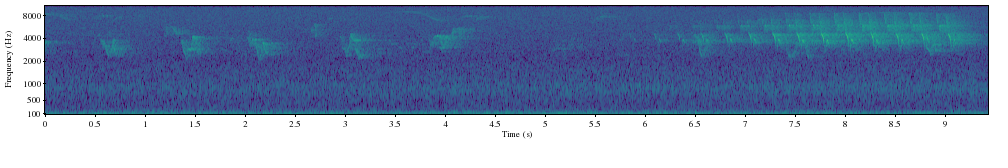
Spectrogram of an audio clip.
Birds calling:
Ovenbird (Seiurus aurocapilla), Red-eyed Vireo (Vireo olivaceus)

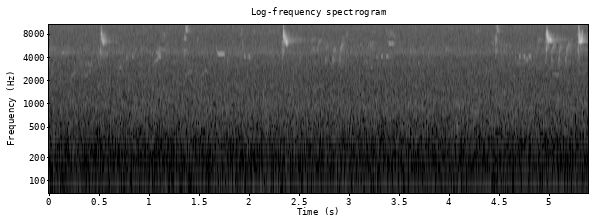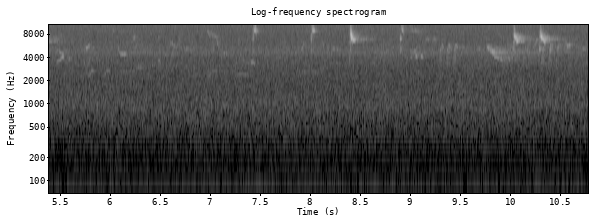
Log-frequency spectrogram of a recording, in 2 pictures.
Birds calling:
Rufous-capped Warbler (Basileuterus rufifrons)

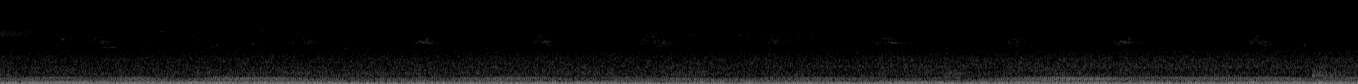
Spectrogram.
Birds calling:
Gray Catbird (Dumetella carolinensis), Red-eyed Vireo (Vireo olivaceus), Common Yellowthroat (Geothlypis trichas)

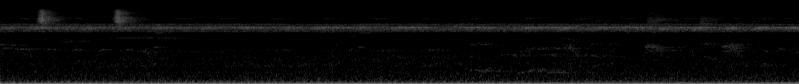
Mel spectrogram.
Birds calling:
Hauxwell's Thrush (Turdus hauxwelli), Plain-winged Antshrike (Thamnophilus schistaceus), Gray Antbird (Cercomacra cinerascens), Plumbeous Pigeon (Patagioenas plumbea)

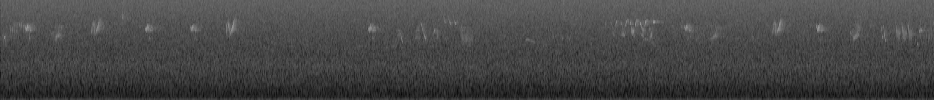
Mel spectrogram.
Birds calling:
Fox Sparrow (Passerella iliaca), MacGillivray's Warbler (Geothlypis tolmiei), Red-breasted Nuthatch (Sitta canadensis), Dusky Flycatcher (Empidonax oberholseri), Green-tailed Towhee (Pipilo chlorurus)

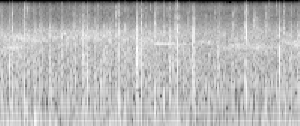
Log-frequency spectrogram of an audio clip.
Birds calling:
Red-billed Leiothrix (Leiothrix lutea), Hawaii Creeper (Loxops mana), Omao (Myadestes obscurus)

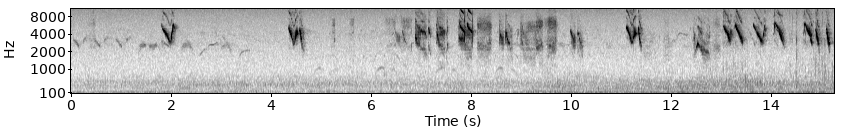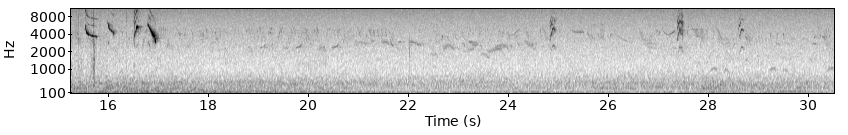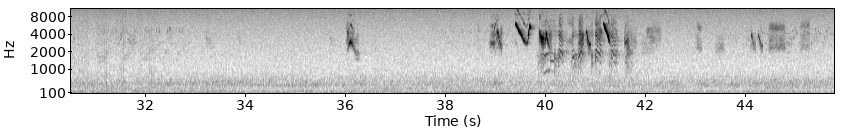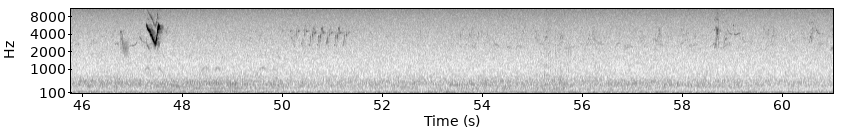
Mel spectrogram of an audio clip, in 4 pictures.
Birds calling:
Eurasian Skylark (Alauda arvensis), Red-billed Leiothrix (Leiothrix lutea), Hawaii Amakihi (Chlorodrepanis virens), Erckel's Francolin (Pternistis erckelii)

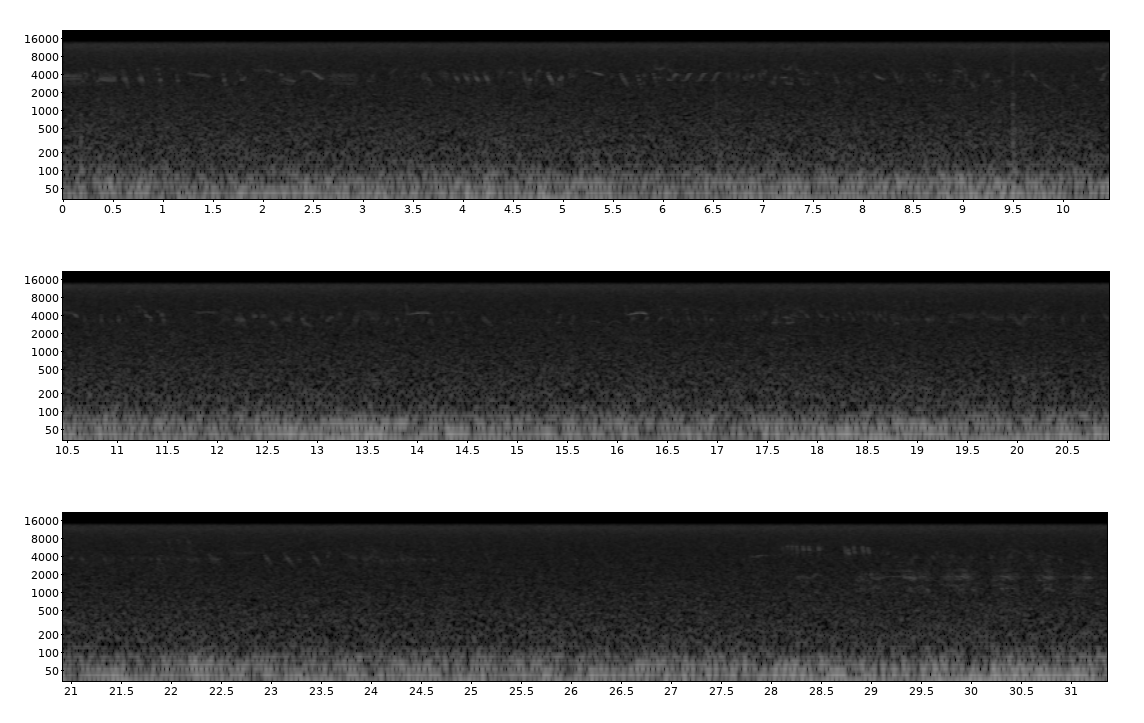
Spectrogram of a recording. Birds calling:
Eurasian Skylark (Alauda arvensis), Warbling White-eye (Zosterops japonicus), Erckel's Francolin (Pternistis erckelii)

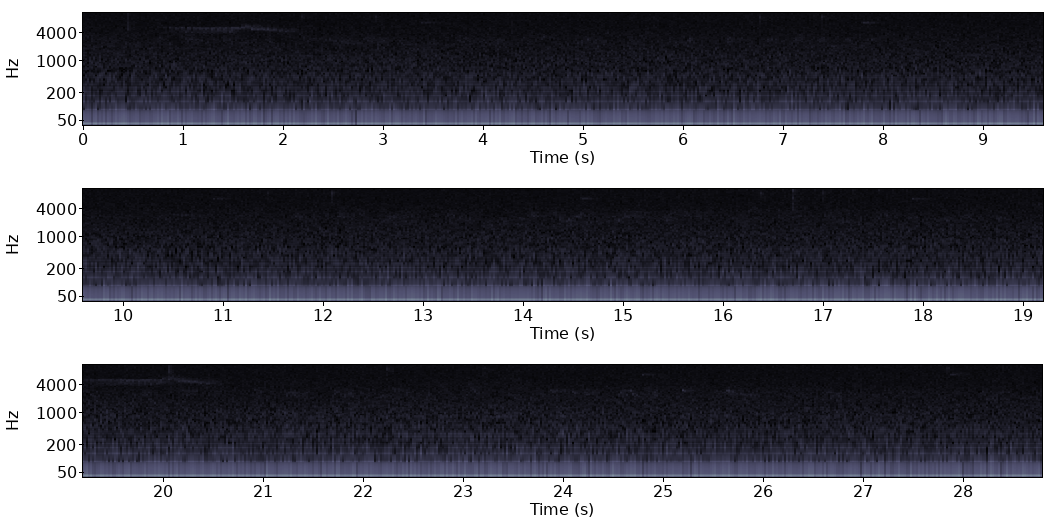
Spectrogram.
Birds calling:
Black-headed Grosbeak (Pheucticus melanocephalus), Pacific-slope Flycatcher (Empidonax difficilis), Orange-crowned Warbler (Leiothlypis celata)

